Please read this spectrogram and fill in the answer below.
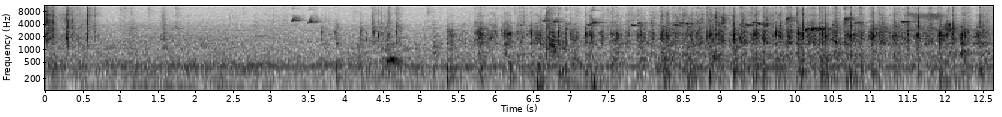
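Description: Wire whisk beating liquid cake batter in a plastic bowl: a fast, rhythmic run of clicks and scrapes that starts about five seconds in and keeps going. A steady hum runs underneath.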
